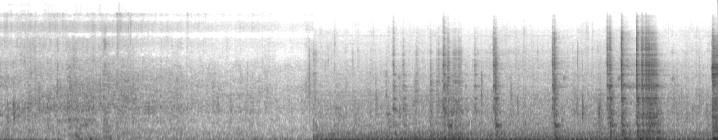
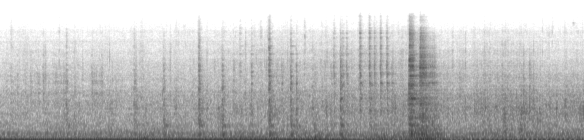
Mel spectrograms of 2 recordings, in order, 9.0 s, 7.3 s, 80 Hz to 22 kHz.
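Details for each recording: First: Weight-distribution equalizer hitch on a travel trailer while towing: low rolling rumble with sharp irregular pops and clicks; hitch clunking and popping, cause not confirmed. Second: Trailer weight distribution (equalizer) hitch after its loose bolts were retightened to 75 ft-lb, road dry: steady road rumble with only faint occasional creaks, no groaning or popping; the hitch is now nearly silent, a huge improvement.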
